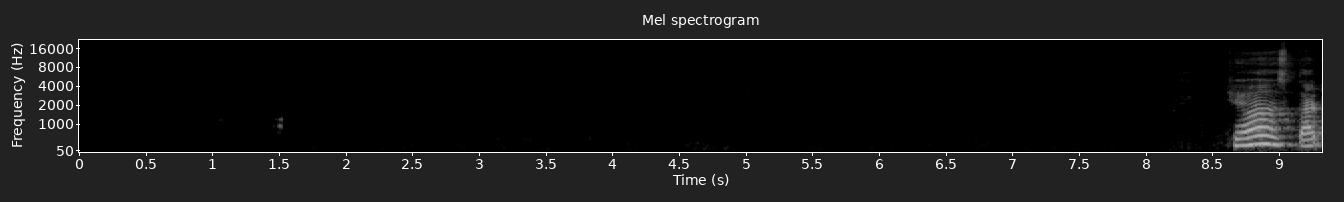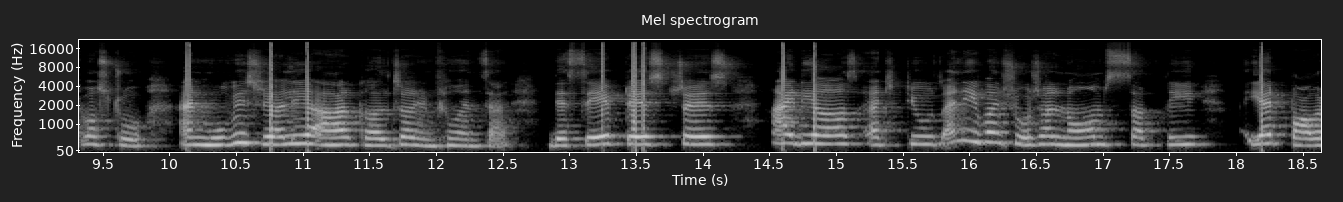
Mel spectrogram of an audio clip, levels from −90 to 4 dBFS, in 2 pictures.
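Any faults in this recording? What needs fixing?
Skip ahead at 7.31 s: roughly half a second of speech was discarded, probably by an overflowing jitter buffer, and playback jumps straight across it with no fill. Both sides butt together, so the delay drops by about half a second. Prevent it by sizing the buffer for burst arrivals and time-compressing gradually instead of discarding whole stretches.

Jitter buffer speed-up from 7.40 to 9.73 s: after that jump, the receiver kept trimming short pitch-period pieces to shed excess queued audio, removing around 200 ms in total. Speech runs at about 108% speed with unchanged pitch and sounds hurried. Prevent it by limiting catch-up to small, spread-out adjustments.

Integer overflow at 10.11–10.14 s, 10.74–11.03 s, 13.23–13.55 s, 14.58–14.83 s (just before "attitudes and even social") and 18.17 s: loud peaks driven only about 1 to 3 dB past full scale wrap to the opposite sign, producing harsh cracks far sharper than clipping. 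Prevent it with saturating arithmetic or a limiter ahead of integer conversion.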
